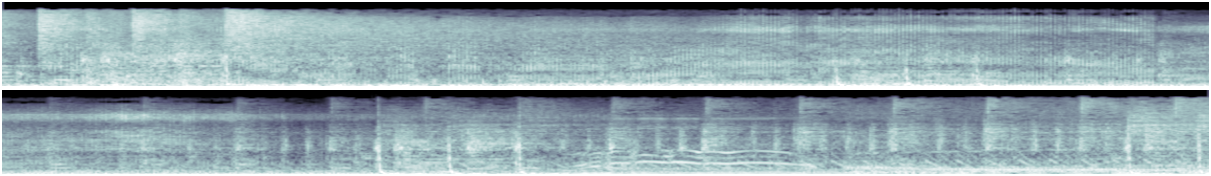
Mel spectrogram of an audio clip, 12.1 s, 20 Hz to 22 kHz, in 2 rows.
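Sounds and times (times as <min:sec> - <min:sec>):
quad bike engine revving: 0:00.0 - 0:12.0.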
